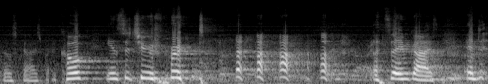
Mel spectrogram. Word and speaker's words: Koch: say that you know like those guys but Koch Institute perfect same guys and they do some with integrity in Integrative Cancer Research dr.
